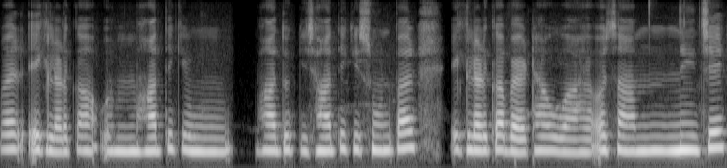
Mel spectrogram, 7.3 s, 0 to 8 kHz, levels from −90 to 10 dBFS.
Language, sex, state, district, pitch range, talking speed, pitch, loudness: Hindi, female, Madhya Pradesh, Bhopal, 210-230 Hz, 165 wpm, 220 Hz, -15 LUFS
